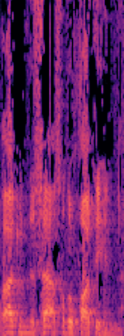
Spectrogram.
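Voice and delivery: ordinary delivery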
